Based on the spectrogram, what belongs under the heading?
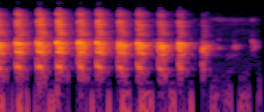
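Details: Chukar partridge with nine loud, gravelly chuck notes in quick, even succession, then a few faint trailing notes as the series dies away.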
